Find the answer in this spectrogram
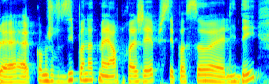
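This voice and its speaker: In a very clean recording with a silent background, a woman speaks with a very deep, low pitch and ordinary pitch variation. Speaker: panelist. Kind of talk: panel discussion. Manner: hesitant, many fillers.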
